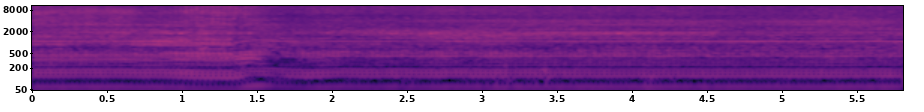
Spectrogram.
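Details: Troy-Bilt pressure washer engine brought in with run issues, test run with water on: settles into a steady, even putter under pump load, no surging or misses, running smoothly.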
